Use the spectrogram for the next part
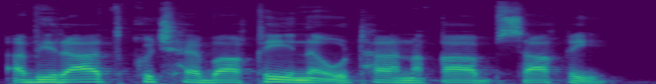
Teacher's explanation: the fourth signature Urdu sound, qa, is produced lower in the throat.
